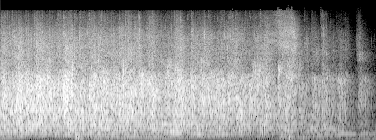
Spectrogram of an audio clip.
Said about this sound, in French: Est-ce qu'on peut acclamer Jésus? Est-ce qu'on peut acclamer Jésus?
